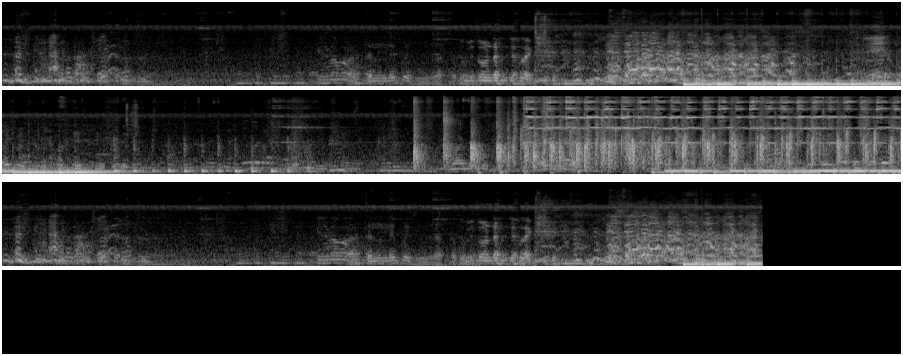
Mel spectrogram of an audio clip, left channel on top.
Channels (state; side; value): drops out; right; at 7.7 s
